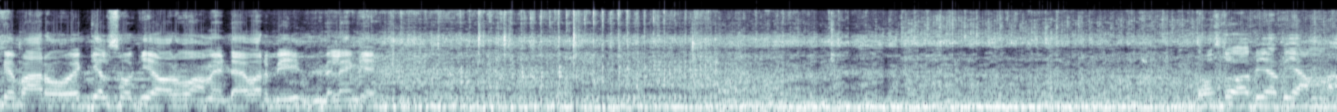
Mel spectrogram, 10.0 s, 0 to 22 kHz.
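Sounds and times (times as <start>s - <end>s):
motor vehicle engine rumbling: 0.0s - 10.0s.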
